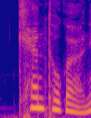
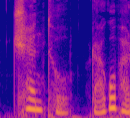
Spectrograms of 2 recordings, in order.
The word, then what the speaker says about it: cento: 라틴에서 백을 나타내는 centum, 캔텀은 이탈리아어에서는 C-E-N-T-O, 켄토가 아닌 첸토라고 발음합니다.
